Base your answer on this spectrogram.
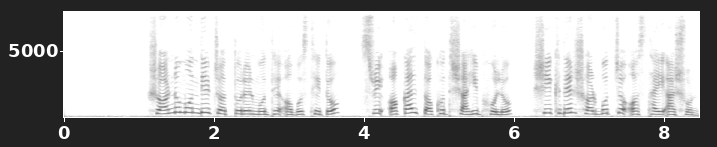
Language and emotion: Bengali, neutral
